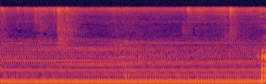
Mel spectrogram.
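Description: A steady low electrical hum with a row of fainter, higher steady tones above it, unchanging throughout.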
